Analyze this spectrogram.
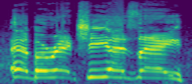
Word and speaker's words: Eberechi Eze: Eberechi Eze. We put respect on his name and we pronounce it correctly when he scores.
